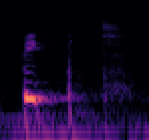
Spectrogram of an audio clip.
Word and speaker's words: picked: Tiếp tục, pick, picked, picked, âm K. Vậy trước âm K các bạn sẽ phát âm là âm T, picked, picked.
